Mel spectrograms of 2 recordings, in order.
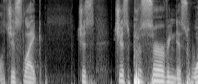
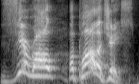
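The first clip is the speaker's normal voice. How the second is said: mock proclamation; 10 semitones higher, slower than usual. Opening proclamation, high far voice.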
